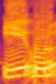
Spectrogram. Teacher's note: ए और ऐ का उच्चारण स्थान कंठ तालु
